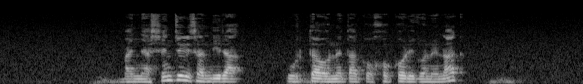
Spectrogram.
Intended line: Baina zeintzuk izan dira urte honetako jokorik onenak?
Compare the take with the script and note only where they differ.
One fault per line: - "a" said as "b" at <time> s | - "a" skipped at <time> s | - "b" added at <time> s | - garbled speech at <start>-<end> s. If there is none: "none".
none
